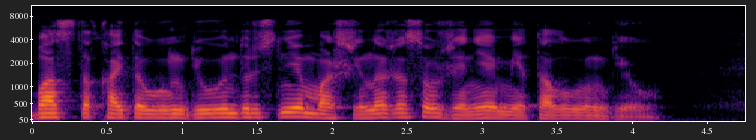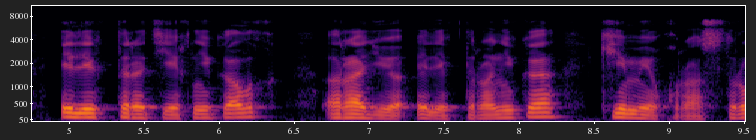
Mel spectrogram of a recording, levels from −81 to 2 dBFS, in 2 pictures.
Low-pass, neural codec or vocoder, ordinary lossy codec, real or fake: 7.2 kHz; none; none; real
